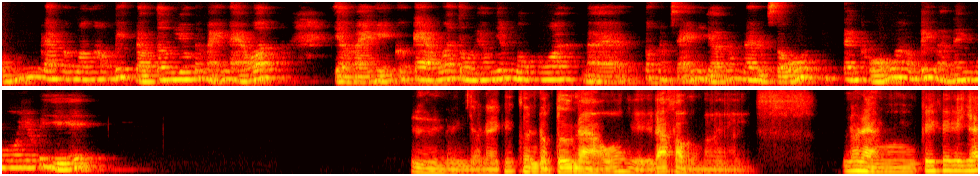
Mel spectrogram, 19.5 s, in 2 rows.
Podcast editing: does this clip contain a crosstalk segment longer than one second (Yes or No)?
No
